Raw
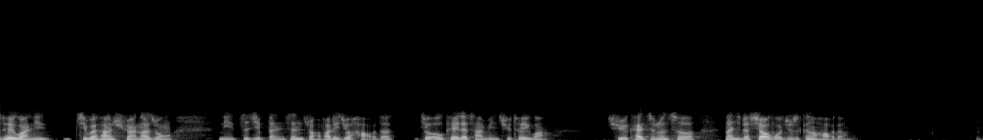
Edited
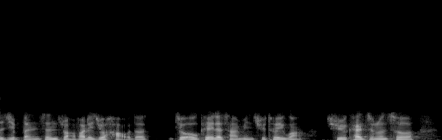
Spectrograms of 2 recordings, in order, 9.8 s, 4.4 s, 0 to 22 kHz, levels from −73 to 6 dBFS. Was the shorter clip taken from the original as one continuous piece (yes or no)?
no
